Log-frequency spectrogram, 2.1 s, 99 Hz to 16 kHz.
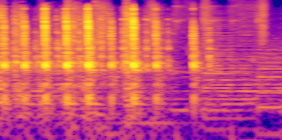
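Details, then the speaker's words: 2017 VW MK7 GTI, exhaust stressed after rear muffler removed: quick metallic clinks, about six taps, as bracket near downpipe is rocked by hand; rattle from loose exhaust bracket with backed-out bolts. "i'm thinking that the noise is coming from this bracket here and when i push up and down on this see that's the noise i'm getting look at this these bolts have worked themself out"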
